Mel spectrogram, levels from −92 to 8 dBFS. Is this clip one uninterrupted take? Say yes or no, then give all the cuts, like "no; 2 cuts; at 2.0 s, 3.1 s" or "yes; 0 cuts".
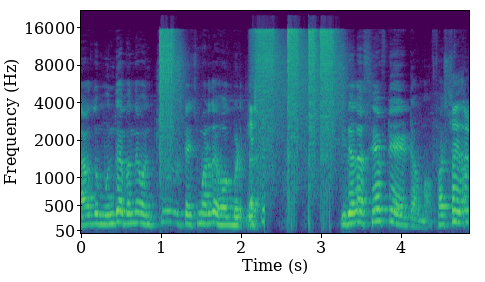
no; 1 cut; at 2.2 s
